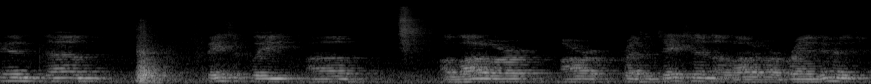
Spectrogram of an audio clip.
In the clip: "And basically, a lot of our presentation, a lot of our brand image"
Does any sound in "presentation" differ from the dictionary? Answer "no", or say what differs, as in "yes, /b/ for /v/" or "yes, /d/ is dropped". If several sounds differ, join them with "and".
no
